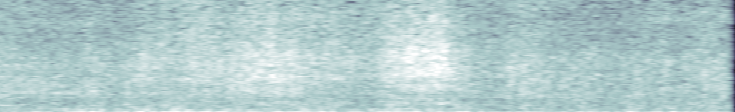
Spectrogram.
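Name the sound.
wind blowing on the water during a sailing race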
